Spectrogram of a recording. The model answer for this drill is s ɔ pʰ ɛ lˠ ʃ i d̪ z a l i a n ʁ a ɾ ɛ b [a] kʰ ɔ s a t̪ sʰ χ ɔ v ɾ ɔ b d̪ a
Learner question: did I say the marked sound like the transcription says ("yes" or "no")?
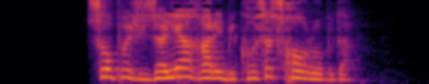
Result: no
